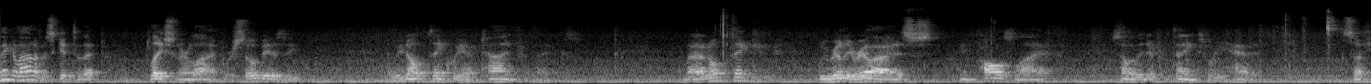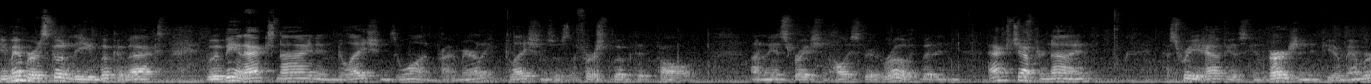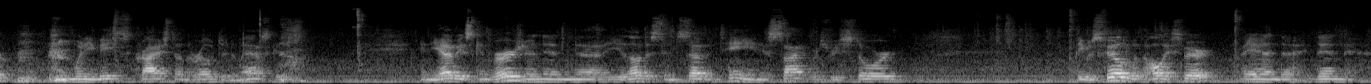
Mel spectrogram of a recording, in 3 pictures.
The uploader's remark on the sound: Services have resumed with Social Distancing in place, so we have returned to live recordings.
